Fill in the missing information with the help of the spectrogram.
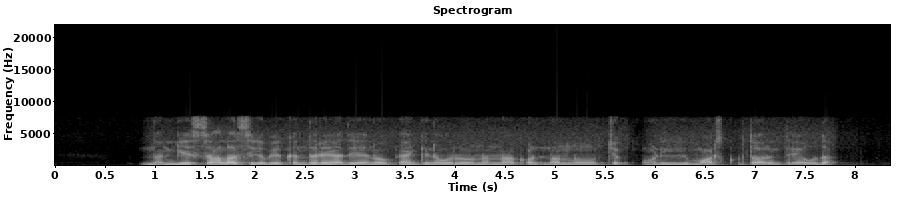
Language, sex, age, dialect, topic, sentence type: Kannada, male, 18-24, Central, banking, question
